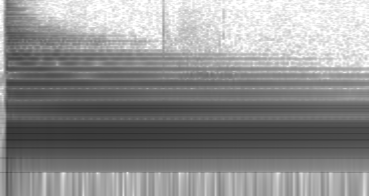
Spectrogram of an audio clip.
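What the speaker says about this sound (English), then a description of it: "I don't know about you, but that C note sounds a little bit bland to me." A single C note plucked on guitar rings out with a sharp attack and then sustains cleanly, fading slowly over about two seconds with nothing else heard.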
